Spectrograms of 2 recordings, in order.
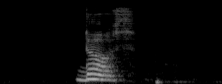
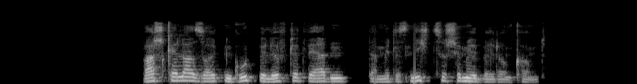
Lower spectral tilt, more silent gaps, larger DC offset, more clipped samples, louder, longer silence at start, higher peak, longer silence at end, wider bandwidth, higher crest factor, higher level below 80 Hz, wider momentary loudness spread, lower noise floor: about the same, -5 dB/octave vs -6 dB/octave; second, none vs 3.59-3.68 s; neither; neither; second, -30 LUFS vs -23 LUFS; second, 0.75 s vs 1.45 s; second, -14 dBFS vs -6 dBFS; second, 0.6 s vs 1 s; first, 16 kHz vs 7.8 kHz; about the same, 20 dB vs 20 dB; second, -68 dBFS vs -60 dBFS; first, 24 LU vs 11 LU; second, -74 dBFS vs under -90 dBFS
